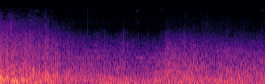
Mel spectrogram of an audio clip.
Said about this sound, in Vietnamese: trên trời sấm sét vẫn cứ vằn vẹn lên đùng đùng.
